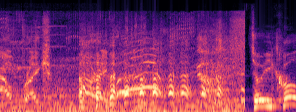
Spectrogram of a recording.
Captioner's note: laughing; yelling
